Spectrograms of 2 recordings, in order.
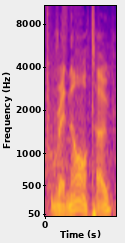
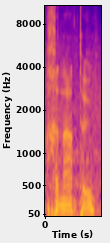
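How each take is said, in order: First: The name is said with a plain English pronunciation. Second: The name is said with a Portuguese pronunciation. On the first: The speaker calls it wrong. "If I was to just read it as I normally would" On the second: The speaker calls it right. "I will try and always say like"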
